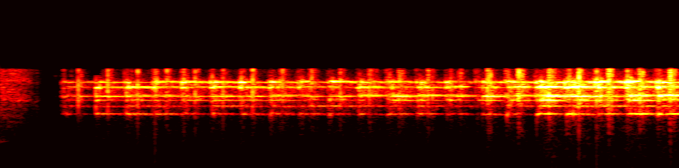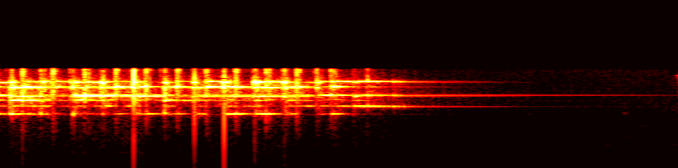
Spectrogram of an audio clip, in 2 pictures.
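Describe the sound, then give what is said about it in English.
A bright, high-pitched bell rings continuously and rapidly for about eight seconds with a steady metallic clang, then its tone fades away into quiet. No voices are heard. “I want to ring the bell. Let me do it again.”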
